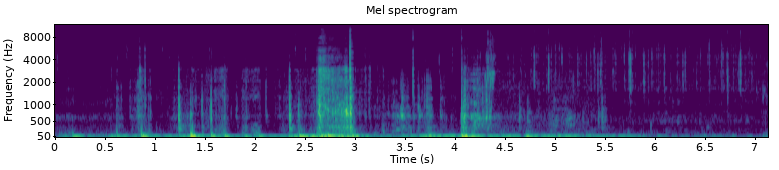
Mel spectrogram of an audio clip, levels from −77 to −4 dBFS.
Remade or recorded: recorded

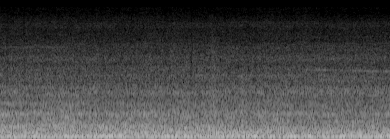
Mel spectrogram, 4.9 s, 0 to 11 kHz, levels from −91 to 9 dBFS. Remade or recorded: recorded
